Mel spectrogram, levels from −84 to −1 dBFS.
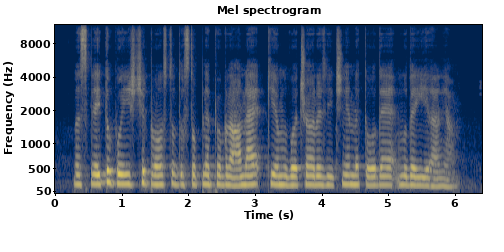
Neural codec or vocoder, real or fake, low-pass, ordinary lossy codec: codec, 24 kHz, 0.9 kbps, WavTokenizer, medium music audio release; fake; none; none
